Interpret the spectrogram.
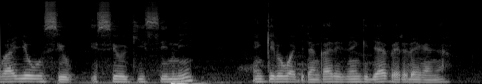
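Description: Right from the start the speech has a grainy, rough texture, with tonal parts turning noisy even though content reaches up to about 20.3 kHz. That points to Opus compression, likely in its music mode at a rate around 24 kbps, refilling starved bands with folded or noise energy.

At 1.71 s there's a phantom power thump, a deep low thud running to about 2.04 s and dying away over roughly 73 ms. A supply was switched on or off on a live input, and that voltage step pushed straight through the coupling capacitors.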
